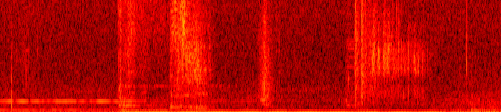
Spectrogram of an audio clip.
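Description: Punches land with sharp thuds in a fight.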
